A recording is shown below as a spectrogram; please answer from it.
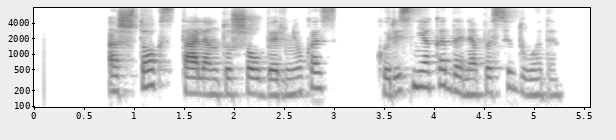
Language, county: Lithuanian, Utena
